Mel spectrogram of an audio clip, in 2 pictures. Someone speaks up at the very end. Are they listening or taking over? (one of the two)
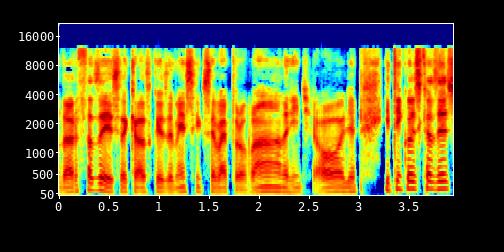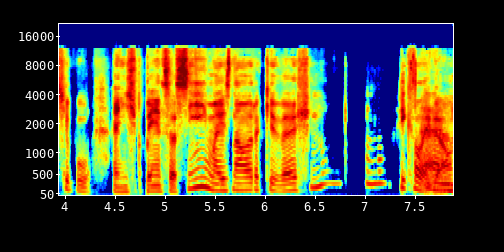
taking over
